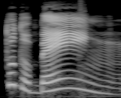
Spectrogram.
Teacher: eu não vou fazer a letra M como certo com os lábios tocando um ao outro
